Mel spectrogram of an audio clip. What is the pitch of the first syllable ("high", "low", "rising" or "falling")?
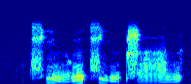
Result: falling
